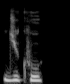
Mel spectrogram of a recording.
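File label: "du coup", French, female; flashcards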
